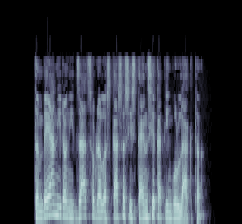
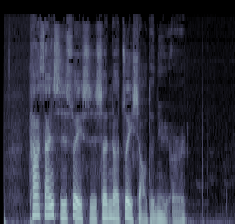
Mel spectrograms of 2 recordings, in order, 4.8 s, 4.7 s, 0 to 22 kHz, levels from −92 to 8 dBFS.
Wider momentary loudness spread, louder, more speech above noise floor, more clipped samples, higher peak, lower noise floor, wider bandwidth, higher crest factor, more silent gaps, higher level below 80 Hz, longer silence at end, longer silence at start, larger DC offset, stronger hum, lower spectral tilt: second, 5 LU vs 13 LU; first, -15 LUFS vs -23 LUFS; first, over 75 dB vs 35 dB; neither; first, 0 dBFS vs -8 dBFS; first, under -90 dBFS vs -58 dBFS; second, 8 kHz vs 16 kHz; about the same, 16 dB vs 16 dB; neither; about the same, -48 dBFS vs -44 dBFS; second, 0.75 s vs 1 s; first, 0.7 s vs 0.1 s; neither; neither; about the same, -4.5 dB/octave vs -5.5 dB/octave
